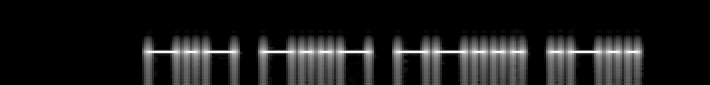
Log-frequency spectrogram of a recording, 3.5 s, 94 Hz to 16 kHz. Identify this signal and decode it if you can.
Morse code, heard as a keyed tone, about 25 wpm, 700 Hz. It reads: KX7L
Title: NA SOTA Chaser Callsigns 25wpm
